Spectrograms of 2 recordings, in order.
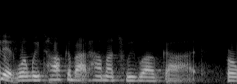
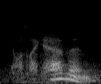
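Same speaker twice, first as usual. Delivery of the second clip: whispering; 3 semitones higher, 8 dB quieter than usual. Real, not acted. Awe at the book-filled room.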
